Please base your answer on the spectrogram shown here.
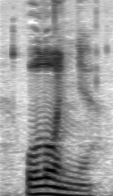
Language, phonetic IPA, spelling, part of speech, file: Belarusian, [uˈɫonʲːe], улонне, noun, Be-улонне.ogg
- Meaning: 1. belly 2. bosom, lap 3. womb 4. guts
